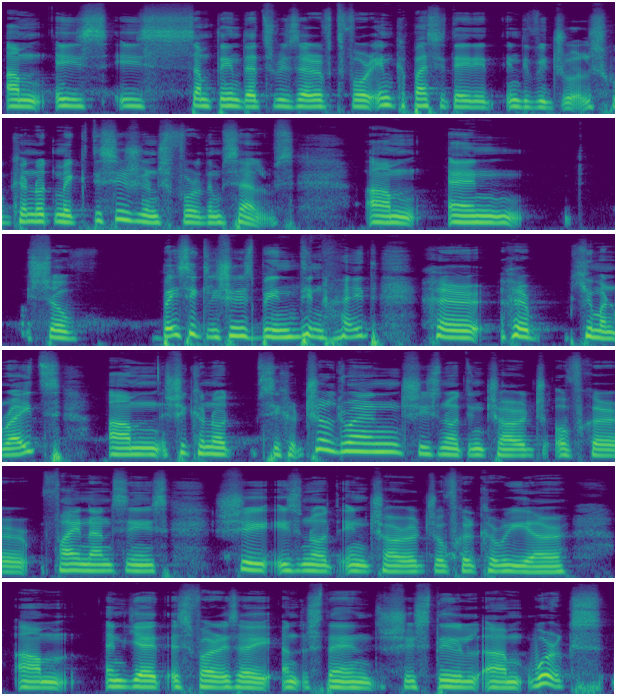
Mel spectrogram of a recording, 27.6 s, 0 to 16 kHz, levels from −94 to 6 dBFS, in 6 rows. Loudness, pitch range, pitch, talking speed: -20 LUFS, 155-190 Hz, 170 Hz, 130 wpm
